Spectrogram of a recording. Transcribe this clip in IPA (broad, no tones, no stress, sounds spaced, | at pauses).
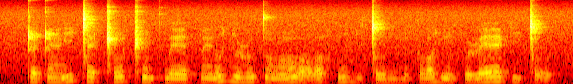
ʈ ɛ ʈ ɛ̃ː ɾ i ǀ ɛ ǁ o ǁ ũ kʷʼ ɛː pː ɛ̃ ɾ o ʎ u ɭ u t̪ ũ lˠ õ lˠ ʊ lˠ o h u ʎ ʊ ǀ ʊː mː õ k lˠ ʊ ʎ õ k o ɭ ɛː k i ǀ o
